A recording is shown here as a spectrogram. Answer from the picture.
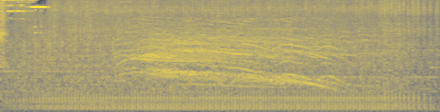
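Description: Car engine sound effect running steadily, with a whine falling in pitch over it in the middle seconds, then fading away just after.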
